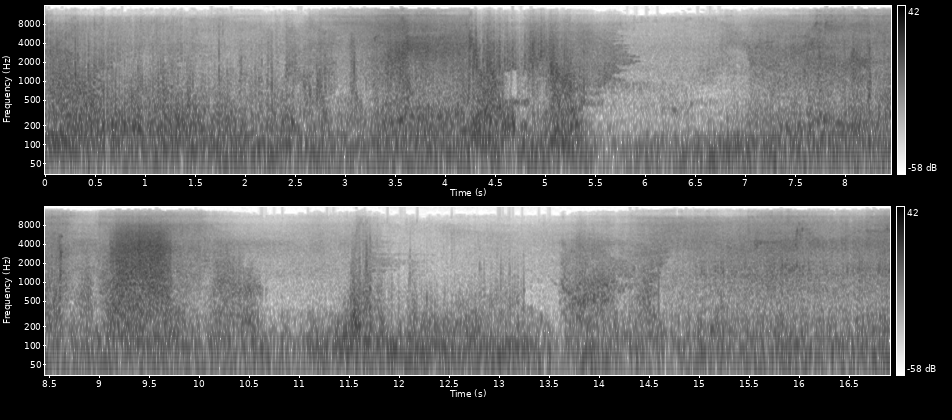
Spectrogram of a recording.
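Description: Loud wind rushing over the microphone during fast flight under a speed wing. The low buffeting rises and falls in surges every few seconds.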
